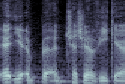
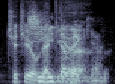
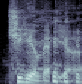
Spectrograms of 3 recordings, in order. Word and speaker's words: Civitavecchia: You started Cecchevica, or however you say it, is essentially. I know you say it, make me look more stupid. But how do you say it? Civitavecchia. Civitavecchia.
